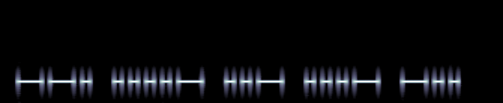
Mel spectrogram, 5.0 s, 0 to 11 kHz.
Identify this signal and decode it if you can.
Morse code, heard as a keyed tone, about 15 wpm, 700 Hz. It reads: G4UVD
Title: DXCC-100 Call Signs - 5 Characters - Repeated 2x - 15wpm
